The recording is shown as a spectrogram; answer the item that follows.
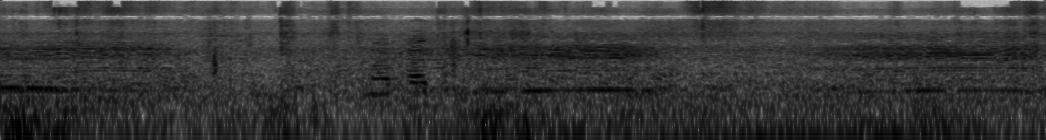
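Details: Cattle being loaded onto a truck give drawn-out, low moos that rise and fade over a rumbling, noisy background, with handlers' voices faintly nearby.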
